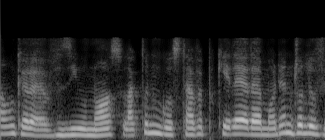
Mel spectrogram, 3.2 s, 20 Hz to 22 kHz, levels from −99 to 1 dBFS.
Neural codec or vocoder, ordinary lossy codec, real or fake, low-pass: codec, 16 kHz, 0.5 kbps, X-Codec, WavLM features, trained on Multilingual LibriSpeech; none; fake; 7.2 kHz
